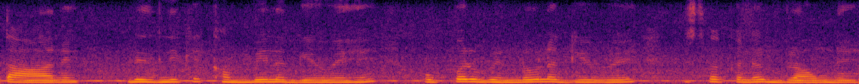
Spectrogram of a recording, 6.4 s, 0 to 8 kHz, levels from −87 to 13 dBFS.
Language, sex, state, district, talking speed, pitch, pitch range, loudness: Hindi, female, Rajasthan, Jaipur, 150 wpm, 210 Hz, 195-230 Hz, -16 LUFS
